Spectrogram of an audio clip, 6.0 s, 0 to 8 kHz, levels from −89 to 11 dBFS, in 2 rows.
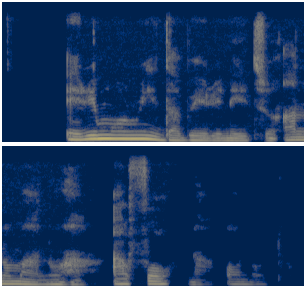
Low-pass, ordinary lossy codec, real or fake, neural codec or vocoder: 7.2 kHz; none; real; none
